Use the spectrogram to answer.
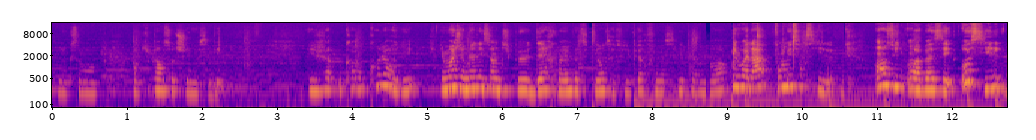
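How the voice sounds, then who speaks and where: A woman's voice: on the high side, warm tone. A woman chatting casually through her makeup routine step by step, with small fillers as she goes. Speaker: beauty vlogger.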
